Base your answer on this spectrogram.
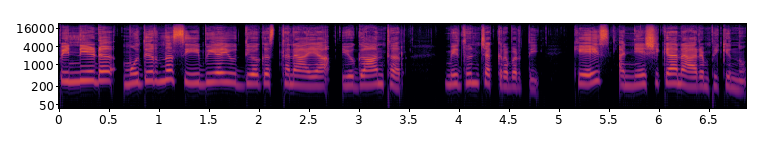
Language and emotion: Malayalam, neutral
